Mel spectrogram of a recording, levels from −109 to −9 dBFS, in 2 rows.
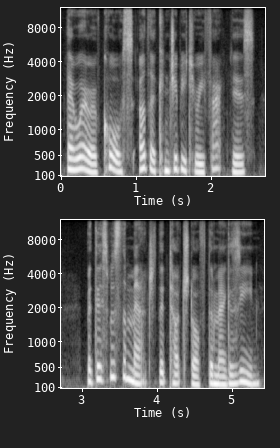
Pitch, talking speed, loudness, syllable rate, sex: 195 Hz, 190 wpm, -18 LUFS, 6.4 syllables/s, female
